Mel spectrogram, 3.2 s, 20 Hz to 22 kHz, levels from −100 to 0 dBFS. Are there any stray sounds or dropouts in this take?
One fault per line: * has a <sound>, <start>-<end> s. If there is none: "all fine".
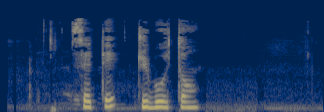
all fine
